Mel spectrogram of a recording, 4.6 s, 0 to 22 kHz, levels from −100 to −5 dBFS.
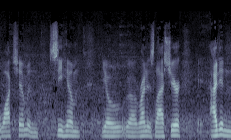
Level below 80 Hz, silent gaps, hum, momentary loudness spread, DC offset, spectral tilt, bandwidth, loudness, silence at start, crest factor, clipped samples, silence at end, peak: -68 dBFS; none; none; 16 LU; under 0.1%; -4.5 dB/octave; 12.5 kHz; -35 LUFS; 0 s; 24 dB; under 0.1%; 0 s; -12 dBFS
